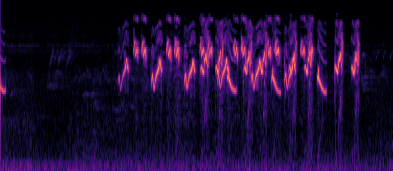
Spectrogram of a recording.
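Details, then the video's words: Lure recording of a cinereous tit, known locally as gelatik batu, meant to draw other birds: after a quiet start, a fast, dense run of high, twisting chirps rising and falling, about four per second. "suara pikat Burung gelatik batu gacor"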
